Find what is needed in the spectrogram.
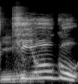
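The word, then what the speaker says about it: Kyogo: could for how to pronounce it how did pronounce it I've never heard it Keo it's kogo everyone knows that you me be a Celtic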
